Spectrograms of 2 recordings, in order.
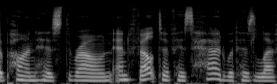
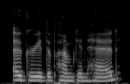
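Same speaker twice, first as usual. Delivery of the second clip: ordinary delivery, nothing marked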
